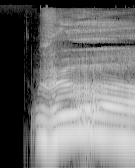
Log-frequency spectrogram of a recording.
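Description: A human voice imitates the roar of Rex, a big dinosaur in a story: one loud, sustained, low groaning tone that starts abruptly after a short silence and holds steady, slightly rising and falling, for over a second and a half.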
